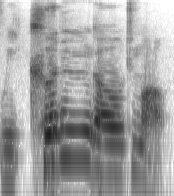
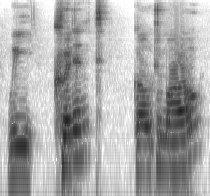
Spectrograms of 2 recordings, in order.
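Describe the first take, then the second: First: The T is dropped and the words are linked. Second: The T is pronounced and the words stay separate.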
